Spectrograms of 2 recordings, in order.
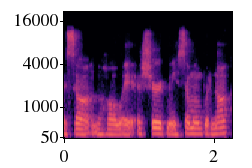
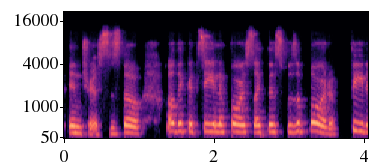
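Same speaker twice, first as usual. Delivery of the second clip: amused, higher Brooklyn voice cracking into laughs; Brooklyn accent; 4 semitones higher, 4 dB louder than usual. Acted. Hiker marvels at the forest in a giggly Brooklyn accent. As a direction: lecture about old trees in a Brooklyn accent. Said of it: "How's, how's my Brooklyn accent, guys?".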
